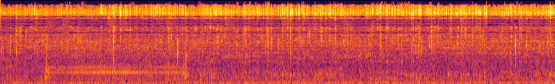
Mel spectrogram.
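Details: Maytag top-load washer after repair, previously said to have a bad transmission: steady rush of water over a low, even pump hum with no knocks or grinding. Normal fill and drain.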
